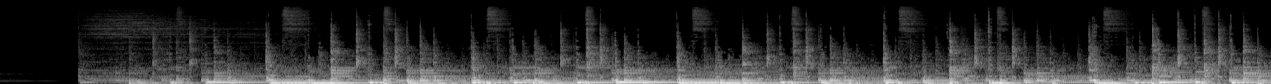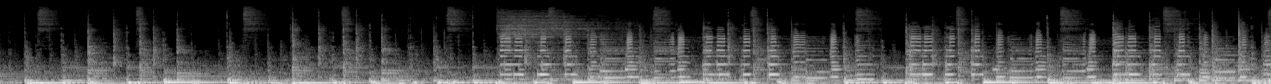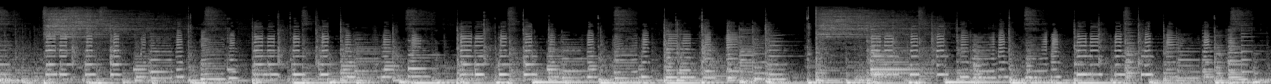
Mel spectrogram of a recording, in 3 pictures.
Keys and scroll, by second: 5.3 space, 5.8 Escape, 10.6 space, 16.2 l, 18.9 p, 19.9-21.8 typing, 23.0 space, 27.5 space, 30.8 space, 33.6 space, 34.1 Escape.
